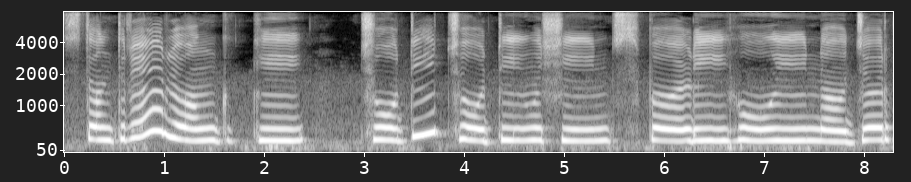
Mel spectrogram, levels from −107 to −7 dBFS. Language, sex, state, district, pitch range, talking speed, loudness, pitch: Hindi, male, Punjab, Fazilka, 250-270 Hz, 65 wpm, -11 LUFS, 255 Hz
